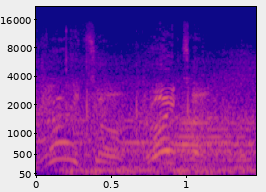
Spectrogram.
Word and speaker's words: Roito: Roito. I'm glad I know how to say it. Roito. It's a Nordic, Scandinavian/Nordic name. So Yeah. it's Roito.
